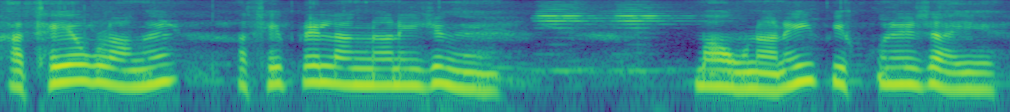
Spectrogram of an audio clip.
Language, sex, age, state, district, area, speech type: Bodo, female, 60+, Assam, Kokrajhar, rural, spontaneous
